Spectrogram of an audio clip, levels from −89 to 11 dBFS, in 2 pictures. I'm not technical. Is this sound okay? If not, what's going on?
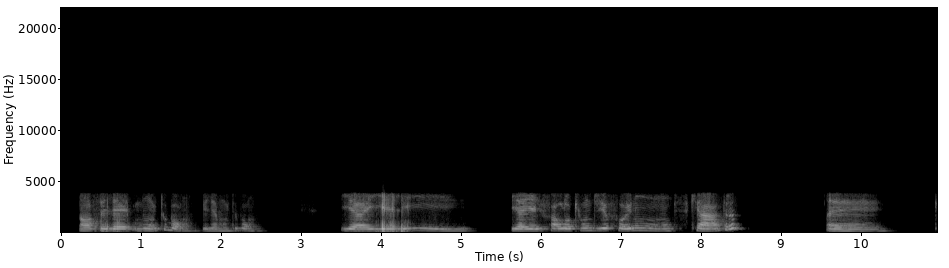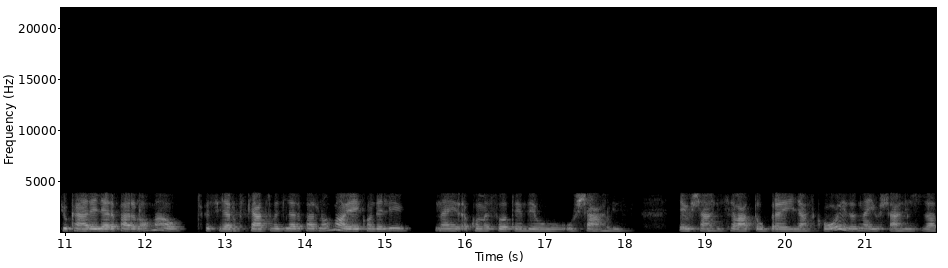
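No. The phone-style digital link carrying this speech had bit errors on an ADPCM link at two moments, from 0.42 to 0.75 s and from 3.94 to 4.41 s, with the second burst roughly twice as dense as the first. Each damaged bit throws the decoder's running guess off track, so the disturbance carries on briefly. You hear pops and rough, crackly bursts with the loudness jumping for a moment, over the narrow telephone-band sound.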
